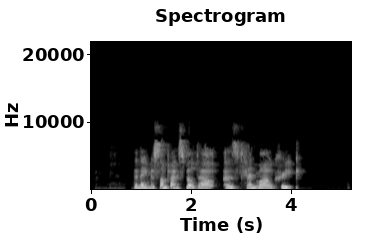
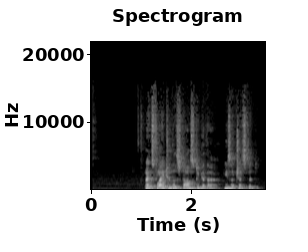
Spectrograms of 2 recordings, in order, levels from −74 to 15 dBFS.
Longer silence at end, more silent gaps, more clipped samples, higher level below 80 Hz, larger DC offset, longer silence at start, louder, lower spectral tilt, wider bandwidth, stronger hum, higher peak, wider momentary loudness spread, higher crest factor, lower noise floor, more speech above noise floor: first, 1.05 s vs 0.15 s; neither; neither; second, -58 dBFS vs -52 dBFS; neither; second, 0.85 s vs 1.1 s; first, -16 LUFS vs -20 LUFS; about the same, -4 dB/octave vs -5 dB/octave; second, 10 kHz vs 16 kHz; neither; first, 0 dBFS vs -4 dBFS; about the same, 6 LU vs 8 LU; about the same, 18 dB vs 18 dB; first, -76 dBFS vs -61 dBFS; first, 61 dB vs 41 dB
